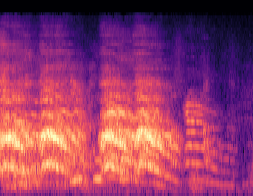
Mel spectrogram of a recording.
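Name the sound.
crows cawing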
